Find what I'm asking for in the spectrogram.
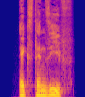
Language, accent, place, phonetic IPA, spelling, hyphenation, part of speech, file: German, Germany, Berlin, [ɛkstɛnˈziːf], extensiv, ex‧ten‧siv, adjective, De-extensiv.ogg
- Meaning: 1. comprehensive, extended, extensive 2. practiced on large areas with few resources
